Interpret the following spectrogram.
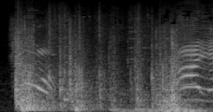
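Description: Animated film soundtrack: a heavy thud as a character slams onto a hard floor, with a short falling cry just after it and background score.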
